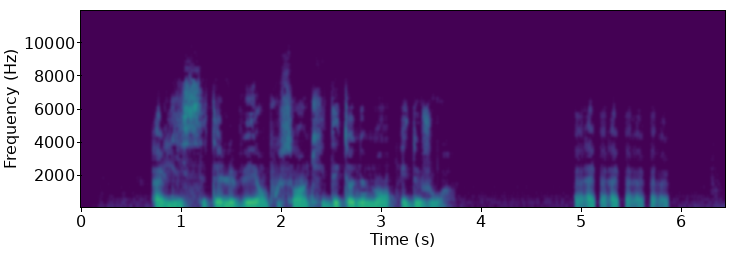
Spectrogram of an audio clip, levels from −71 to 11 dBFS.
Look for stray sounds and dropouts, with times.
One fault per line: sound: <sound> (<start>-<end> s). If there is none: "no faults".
sound: laugh (4.9-5.9 s)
